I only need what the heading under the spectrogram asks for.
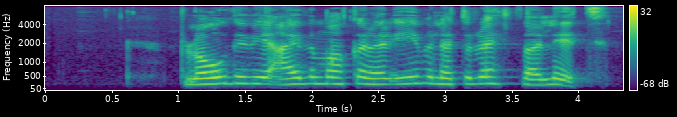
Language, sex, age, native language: Icelandic, female, 70-79, Icelandic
